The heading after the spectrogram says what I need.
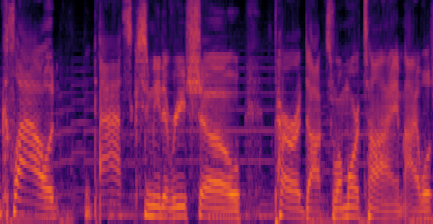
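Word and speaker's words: Purradox: Oh, it's it's pronounced paradox.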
